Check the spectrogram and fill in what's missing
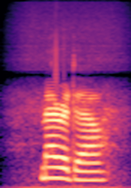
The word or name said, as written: Meridell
